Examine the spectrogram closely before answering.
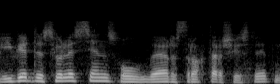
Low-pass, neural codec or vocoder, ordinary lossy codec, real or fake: none; codec, 16 kHz, 0.5 kbps, X-Codec, HuBERT features, trained on LibriSpeech; none; fake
